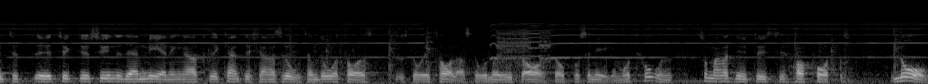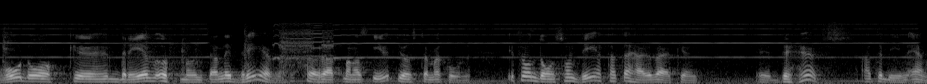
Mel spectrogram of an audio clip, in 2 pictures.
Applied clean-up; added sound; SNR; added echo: none; Bowed string instrument + Train; 20 dB; none.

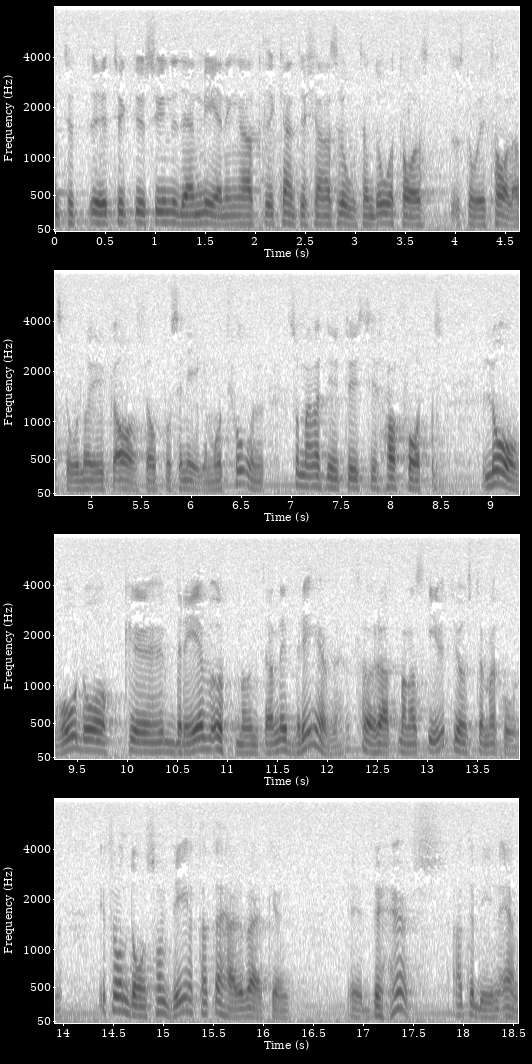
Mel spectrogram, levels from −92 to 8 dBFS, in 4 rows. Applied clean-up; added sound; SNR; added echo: none; none; none; none.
